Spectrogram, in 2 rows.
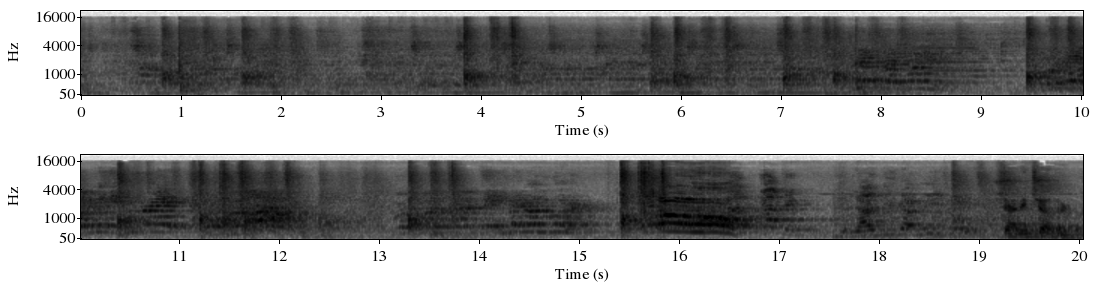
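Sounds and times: background music: 0.0 - 13.8
indistinct voices: 0.0 - 19.6.

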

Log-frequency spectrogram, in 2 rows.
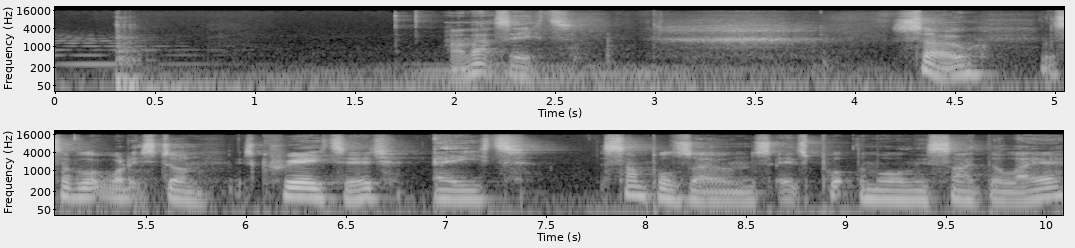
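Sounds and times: synthesizer note: 0.0 - 1.2
thump: 0.2 - 0.6.

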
